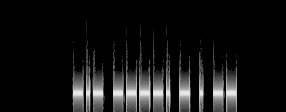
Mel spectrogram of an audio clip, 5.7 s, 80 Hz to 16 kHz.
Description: Morse code, heard as a keyed tone, about 19 wpm, 700 Hz. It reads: K9TEM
